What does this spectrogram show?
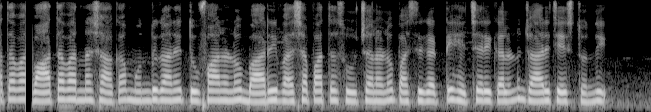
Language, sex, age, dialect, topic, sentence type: Telugu, female, 18-24, Telangana, agriculture, statement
